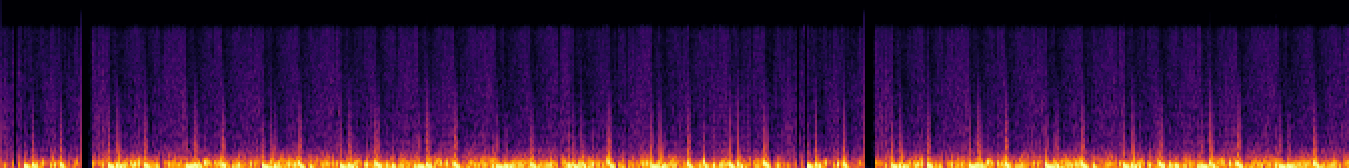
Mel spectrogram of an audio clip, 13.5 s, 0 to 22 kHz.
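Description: Dull, regular low heart thumps near 78 per minute, an atrial gallop with an extra sound before the first.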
